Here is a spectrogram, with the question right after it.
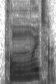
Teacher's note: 이제 설명할 수 있어야 된다는 거야 비음화 대해서 키윽 기역으로 갔다가 기억과 미음이 만나 다시 이응으로 바뀌죠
